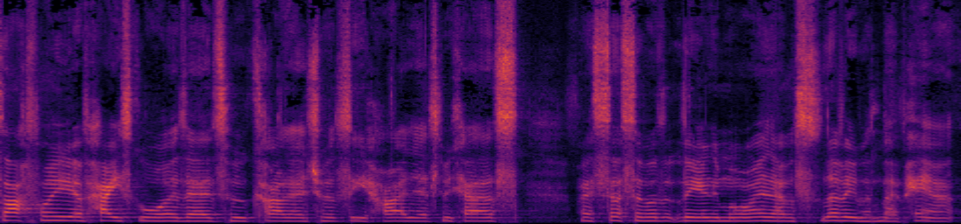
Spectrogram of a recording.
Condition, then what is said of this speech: Down syndrome. So I'm in speech to improve on it, to be better in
